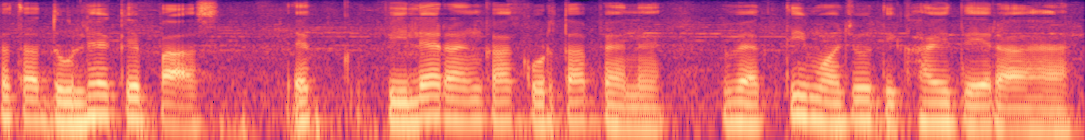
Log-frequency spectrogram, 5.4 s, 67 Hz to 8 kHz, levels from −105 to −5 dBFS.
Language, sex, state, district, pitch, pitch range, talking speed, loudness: Hindi, male, Jharkhand, Garhwa, 125 Hz, 110-135 Hz, 175 wpm, -17 LUFS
